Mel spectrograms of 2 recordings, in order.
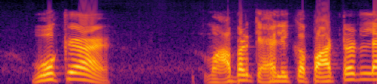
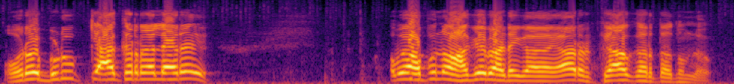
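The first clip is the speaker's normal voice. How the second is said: loud, pitched-up calls; shouting over the ride; 5 semitones higher, 6 dB louder than usual. Real, not acted. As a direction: shout to be heard in the car. Loud banter during ride. (ज़ोर से चिल्लाकर बात करना)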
